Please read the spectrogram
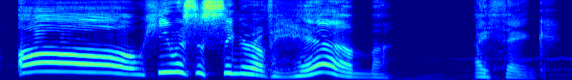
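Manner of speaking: normal talking voice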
